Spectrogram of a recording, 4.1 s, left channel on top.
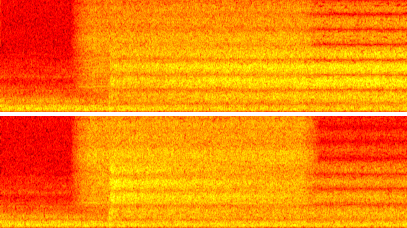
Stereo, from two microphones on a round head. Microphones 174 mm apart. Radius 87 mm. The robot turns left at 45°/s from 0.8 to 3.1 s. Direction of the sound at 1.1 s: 155° right.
